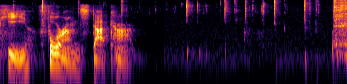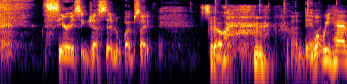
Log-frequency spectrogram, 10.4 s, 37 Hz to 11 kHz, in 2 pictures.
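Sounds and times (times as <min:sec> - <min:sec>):
speech: 0:00.1 - 0:02.1, 0:06.1 - 0:07.7, 0:08.3 - 0:10.4
typing a website address on a computer keyboard: 0:01.8 - 0:04.9, 0:08.0 - 0:10.0.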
